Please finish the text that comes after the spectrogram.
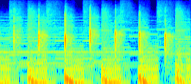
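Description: A single person claps their hands about eight times in a steady, fairly quick rhythm. Each clap is a sharp, crisp smack, and there's no talking.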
